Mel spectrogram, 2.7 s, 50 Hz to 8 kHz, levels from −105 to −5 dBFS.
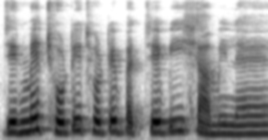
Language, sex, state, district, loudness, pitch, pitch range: Hindi, female, Himachal Pradesh, Shimla, -16 LUFS, 230 Hz, 195-250 Hz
